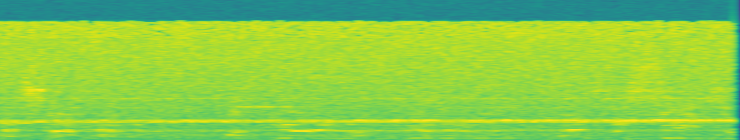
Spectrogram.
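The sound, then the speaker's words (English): A C line subway train rumbles steadily past, a dense low roar with faint metallic whines riding on top, fairly loud and continuous for the whole stretch, with indistinct voices buried in the noise. “Oh, C train.”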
